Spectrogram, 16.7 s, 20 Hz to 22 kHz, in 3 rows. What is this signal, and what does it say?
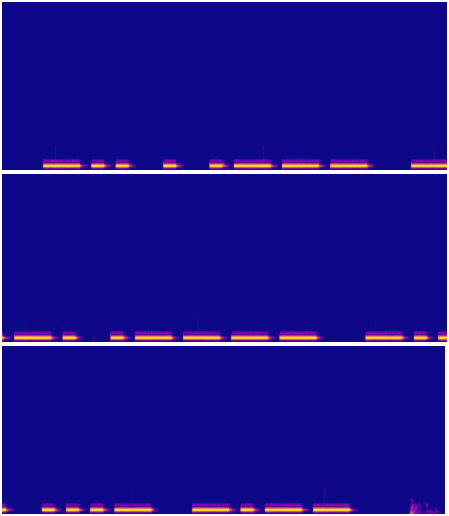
Morse code, heard as a keyed tone, about 8 wpm, 650 Hz. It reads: DE JG1DVY
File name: jh8cbh / 2022cw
